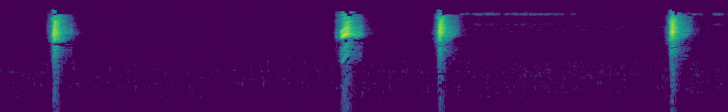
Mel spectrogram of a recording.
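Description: A female blue-black grassquit gives four short, very high, thin chips at irregular intervals, calling to excite a male; otherwise quiet.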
